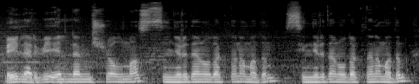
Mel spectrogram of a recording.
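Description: Young male gamer, mid-pitched, profane heated trash talk over gameplay, faint game music. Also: steady tone, fast. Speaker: gaming YouTuber. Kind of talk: live mobile game commentary.

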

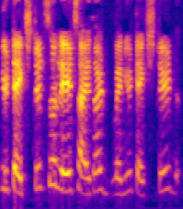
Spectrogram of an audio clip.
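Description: A woman's voice: high-pitched, moderate pace, crowd noise. A woman in her twenties with an Indian accent chats casually and teasingly as she hosts a live video call. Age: 20s. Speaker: host of a live video chat reading questions. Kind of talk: casual chat. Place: indoors at home. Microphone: video call on a phone or laptop.

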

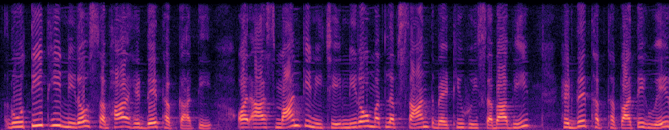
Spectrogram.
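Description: A woman with a high-pitched voice teaches a class poem. She reads a line of verse aloud, then steadily unpacks its words and meaning in plain explanation.

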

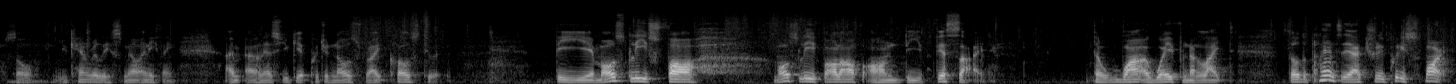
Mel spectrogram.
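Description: A man hosting a casual tour of his basement greenhouse, explaining plants in a relaxed, rambling way full of restarts and fillers. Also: mid-range voice. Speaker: gardening channel host. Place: indoor basement greenhouse under grow lights.

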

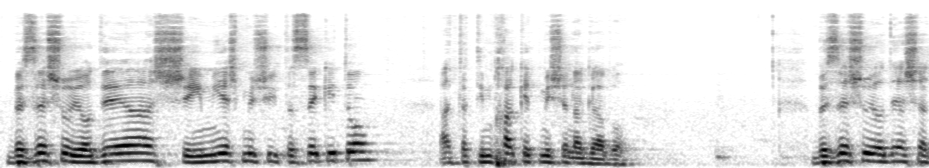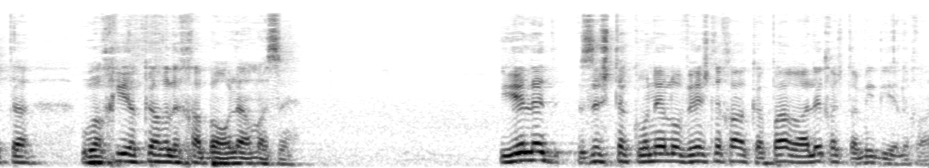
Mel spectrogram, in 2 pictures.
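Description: High-pitched man, a rabbi preaching a lesson, forceful, asks listeners questions. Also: pauses often, husky. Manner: emphatic, animated storytelling preacher; addresses listeners directly with questions. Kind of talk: Torah lesson to a live audience.

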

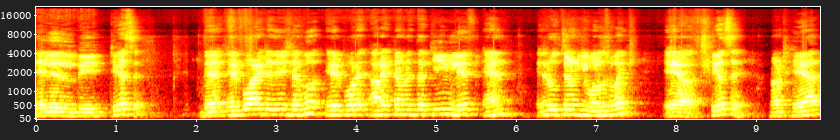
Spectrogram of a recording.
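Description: A man with a Bangladeshi Bengali accent giving an exam-prep English lecture, often checking whether students have understood. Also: a little high. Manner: keeps asking students if they understood. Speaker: English teacher. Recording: echoey room.

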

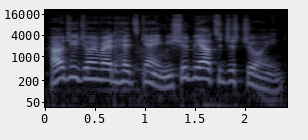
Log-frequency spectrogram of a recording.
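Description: A young man commenting live on a game he is playing, chatting with viewers and breaking into loud cheers and yelps. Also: high-pitched, very animated, quick pace, over music. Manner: chatty, answers viewers' questions. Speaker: gaming streamer.

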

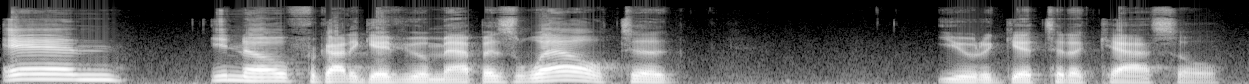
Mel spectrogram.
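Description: A man's voice: mid-range voice, sing-song, unhurried, clear, resonant tone. A man acts out a mischievous young liar in an amateur comedy dub. The voice swings up and down constantly, coy and teasing, dragging words out in mock innocence. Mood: playful. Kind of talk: amateur comedic fan dub role-play.

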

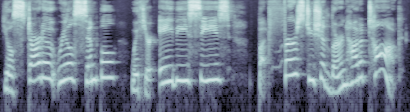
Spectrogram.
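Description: A woman whose voice sits high reads a kids' picture book at a slow pace, stretching out its rhyming lines. Her manner is expressive, like a sing-song storyteller.

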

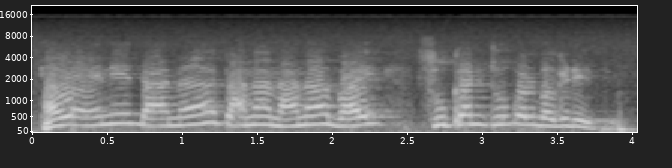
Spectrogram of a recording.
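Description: A man's voice: very high voice, unhurried, slight background noise. A man giving a Jain sermon in a Gujarati accent. He tells a long story, acts out the characters' lines and keeps asking his listeners if they follow. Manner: lively storytelling, acts out quoted lines, asks the hall "samjya ne?". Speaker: Jain lecturer.

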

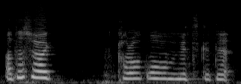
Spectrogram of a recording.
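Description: A young woman chatting casually with viewers as a livestream host, playful and animated, often exclaiming as she reacts. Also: high voice, measured pace. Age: young adult. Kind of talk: casual chat with viewers during a makeup stream. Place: small indoor room.

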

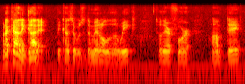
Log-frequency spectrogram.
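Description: Male, middle-aged, low-pitched, Canadian Maritime accent, nasally congested; halting, informal home-webcam rambling. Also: pushed and bright. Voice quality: congested, stuffed-up nasal sound. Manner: rambling, hesitant, sometimes talking while eating. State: stuffy, runny nose. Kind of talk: casual chat to webcam. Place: small indoor room at home. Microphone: webcam setup at desk distance.

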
